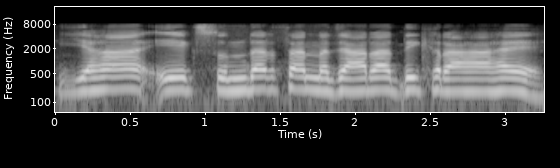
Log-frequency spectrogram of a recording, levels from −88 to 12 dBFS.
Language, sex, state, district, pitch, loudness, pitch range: Hindi, female, Haryana, Jhajjar, 195 Hz, -12 LUFS, 190-205 Hz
